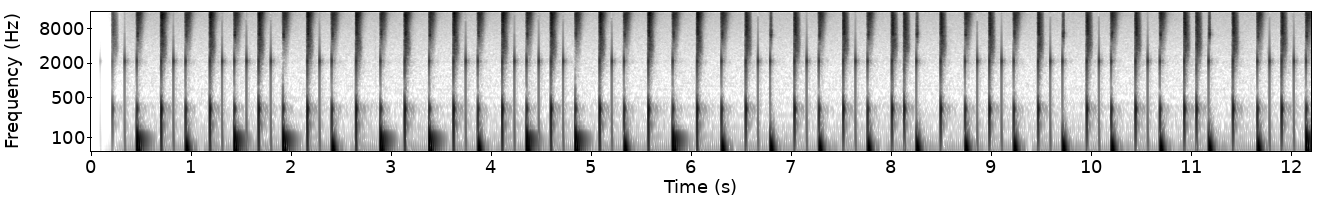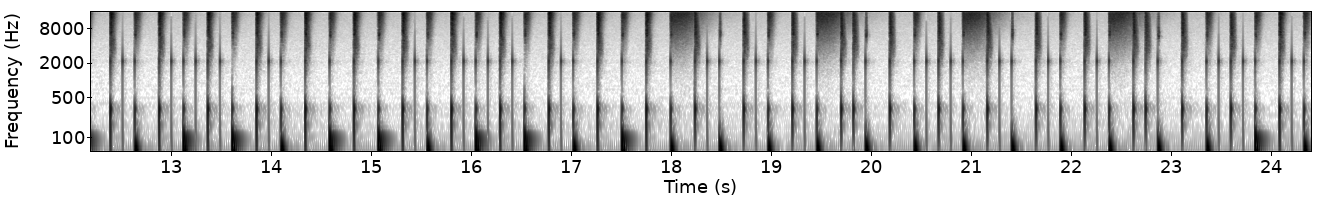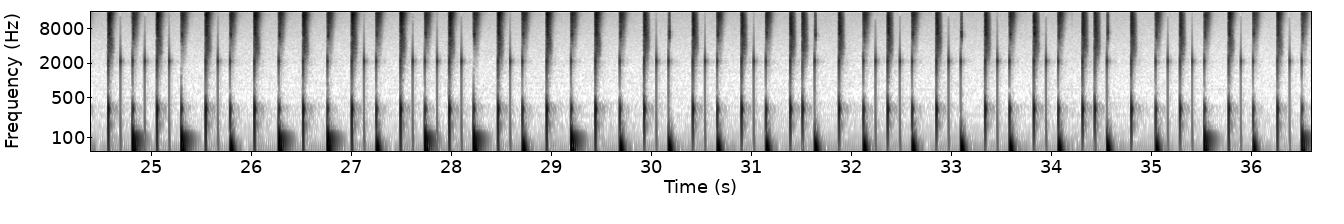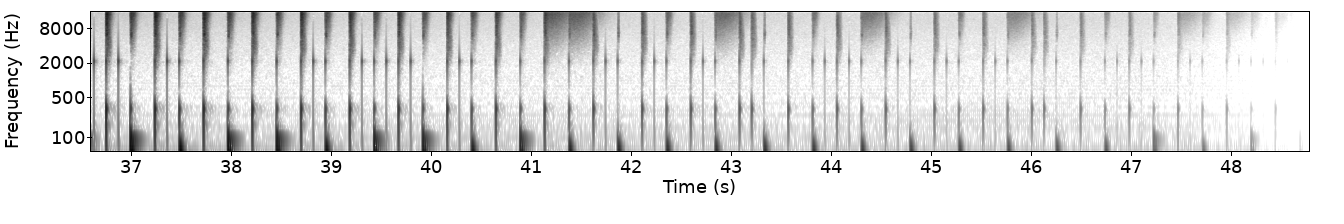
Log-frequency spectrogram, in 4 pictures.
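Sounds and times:
pasodoble rhythm: 0.2s - 48.3s.

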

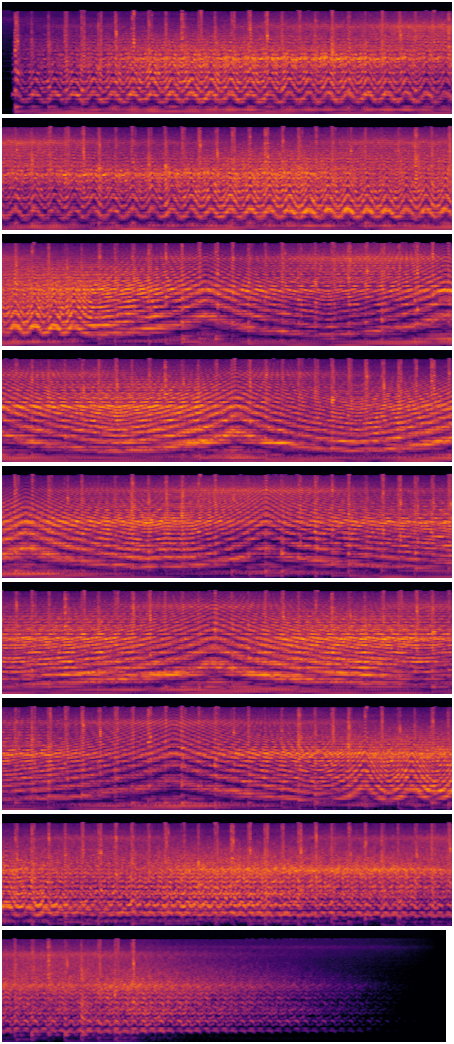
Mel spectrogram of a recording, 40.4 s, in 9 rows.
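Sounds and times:
flanged synth pad loop: 0.1s - 39.0s.

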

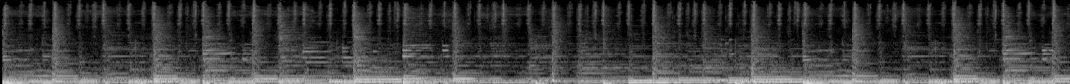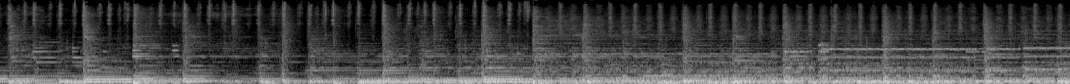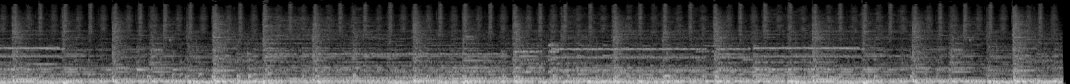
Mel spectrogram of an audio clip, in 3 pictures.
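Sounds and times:
song without vocals: 0.0s - 32.0s.

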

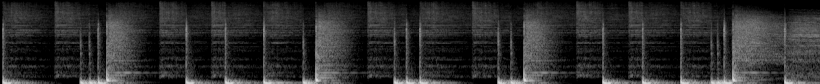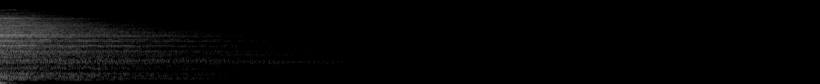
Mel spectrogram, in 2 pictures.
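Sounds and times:
dry metal drum kit: 0.0s - 9.1s.

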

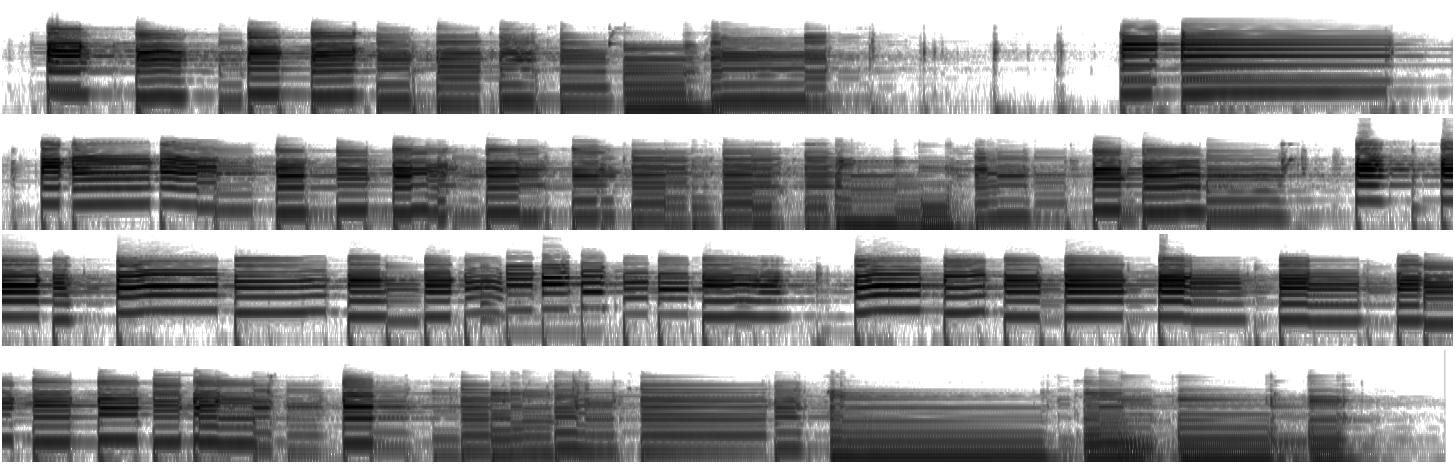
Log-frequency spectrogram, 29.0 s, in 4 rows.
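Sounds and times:
Hagstrom Alvar electric guitar clean tone on bridge pickup: 0.0s - 28.9s.

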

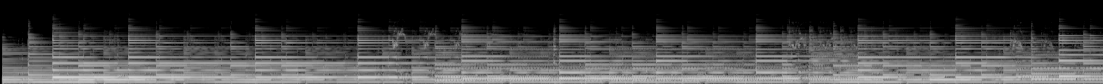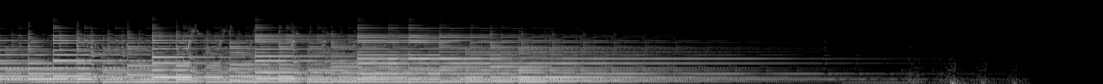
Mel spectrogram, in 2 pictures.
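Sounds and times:
digital guitar: 0.0s - 21.3s.

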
